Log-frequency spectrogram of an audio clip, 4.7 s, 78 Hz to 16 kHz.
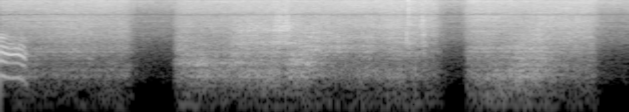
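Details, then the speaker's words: Ford Cortina Mk3, Dinitrol cavity wax sprayed into the doors with a spray gun: steady airy hiss in bursts of a few seconds with short pauses, spraying evenly with excellent coverage. "coming out now absolutely fantastic coverage Wow better than I remembered"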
